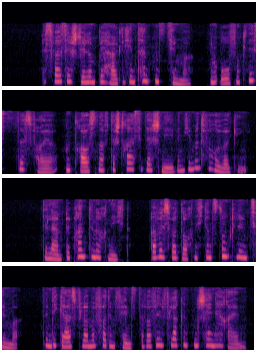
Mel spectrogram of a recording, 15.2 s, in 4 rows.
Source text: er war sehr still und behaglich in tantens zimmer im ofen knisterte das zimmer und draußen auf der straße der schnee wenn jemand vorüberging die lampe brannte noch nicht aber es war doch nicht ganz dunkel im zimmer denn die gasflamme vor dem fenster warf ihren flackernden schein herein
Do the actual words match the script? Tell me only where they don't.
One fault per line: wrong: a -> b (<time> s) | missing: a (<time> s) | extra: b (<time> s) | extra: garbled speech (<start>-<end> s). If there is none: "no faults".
wrong: er -> es (0.6 s)
wrong: zimmer -> feuer (4.2 s)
